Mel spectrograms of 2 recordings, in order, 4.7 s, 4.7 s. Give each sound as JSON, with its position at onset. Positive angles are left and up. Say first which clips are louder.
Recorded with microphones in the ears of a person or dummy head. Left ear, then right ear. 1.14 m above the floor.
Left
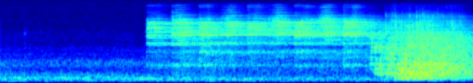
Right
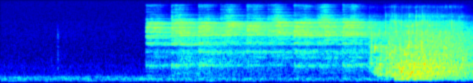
{"t": 1.4, "sound": "cutlery clinking", "louder": "right 5 dB", "side_deg": -55, "distance_m": 4.5}
{"t": 3.7, "sound": "a splash", "louder": "right 7 dB", "side_deg": -40, "distance_m": 1.1}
